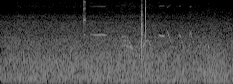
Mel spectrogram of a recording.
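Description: Short electronic blips sound.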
